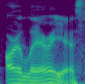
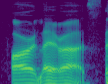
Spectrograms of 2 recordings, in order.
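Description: First: "Arlarius" drawn out as ar-LAIR-ee-us; slow "Arlarius" with an added "ee" before "us"; extra syllable. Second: "R, lair, us" in three separate parts; corrected pronunciation. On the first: Podcaster showing how guildmates added letters, mispronounced. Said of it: "they were adding extra words". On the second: Player correcting guild boss on the name, deliberate. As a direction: say "R, lair, us" with no "ee" before "us". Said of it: "It's not". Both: Retold or imitated.

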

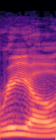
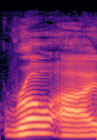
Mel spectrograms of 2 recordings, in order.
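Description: First: Rio said as REE-oh, the misprint; mock the misprint Rio, REE-oh; wrong pronunciation. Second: Roi said as one syllable, ROY; correct pronunciation. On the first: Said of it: "a misprint that says Rio". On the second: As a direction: say Roi like ROY, not Rio. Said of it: "not Rio". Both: Shown as a demonstration.

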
